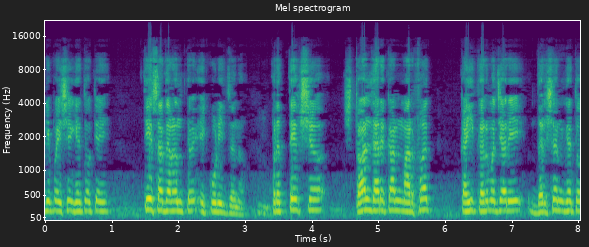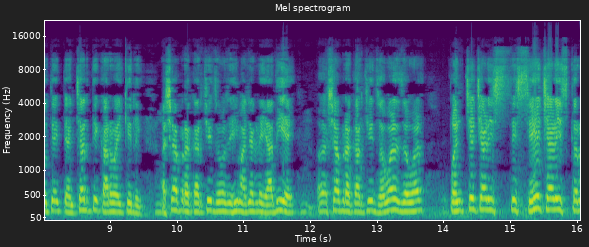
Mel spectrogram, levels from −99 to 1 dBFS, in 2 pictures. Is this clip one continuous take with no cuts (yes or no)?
yes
